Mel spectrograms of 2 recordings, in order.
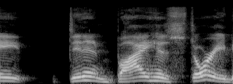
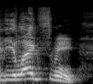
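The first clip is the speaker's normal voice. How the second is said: amazed relief; 6 semitones higher than usual. Retold or imitated. Amazed relief at being liked.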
